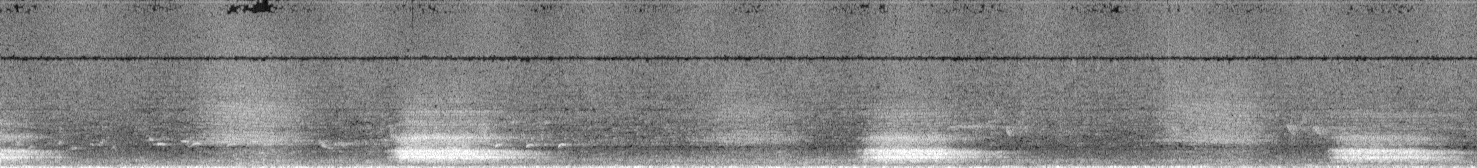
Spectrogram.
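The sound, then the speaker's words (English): Slow, steady breathing, in through the nose and out through the mouth during a stretching exercise, with airy inhales and longer exhales repeating about three times over a low background rumble, no one speaking. “You breathe in through your nose, lift your body up, and out through your mouth.”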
